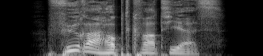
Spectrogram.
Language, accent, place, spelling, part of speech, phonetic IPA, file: German, Germany, Berlin, Führerhauptquartiers, noun, [fyːʁɐˈhaʊ̯ptkvaʁtiːɐ̯s], De-Führerhauptquartiers.ogg
- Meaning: genitive singular of Führerhauptquartier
